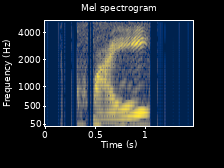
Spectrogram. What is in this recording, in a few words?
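"kwai2", Cantonese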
